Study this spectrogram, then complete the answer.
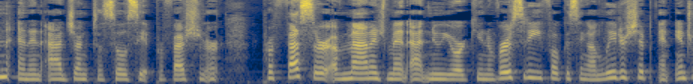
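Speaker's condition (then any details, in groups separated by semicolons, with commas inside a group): No condition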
